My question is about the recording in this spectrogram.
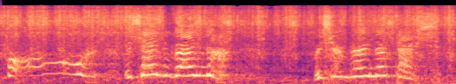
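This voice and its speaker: A woman on stage voicing a small, anxious male mouse who rides a bicycle, squeaky and hurried, for a live children's story show. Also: noisy background. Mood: reassuring. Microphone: headset mic.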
